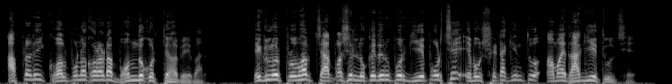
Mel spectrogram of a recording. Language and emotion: Bengali, angry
